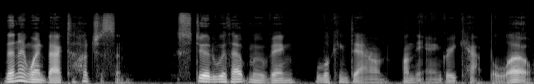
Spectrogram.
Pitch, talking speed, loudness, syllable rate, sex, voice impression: 90 Hz, 190 wpm, -21 LUFS, 5.3 syllables/s, male, masculine, very adult-like, middle-aged, thick, tensed, powerful, slightly bright, soft, very clear, very fluent, slightly raspy, very cool, very intellectual, refreshing, sincere, very calm, mature, very friendly, very reassuring, elegant, very sweet, slightly lively, very kind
